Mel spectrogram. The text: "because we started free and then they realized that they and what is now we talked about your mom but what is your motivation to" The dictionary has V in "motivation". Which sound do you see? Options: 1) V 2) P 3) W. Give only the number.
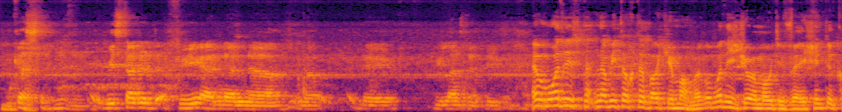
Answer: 1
